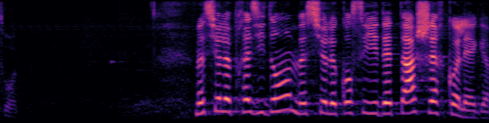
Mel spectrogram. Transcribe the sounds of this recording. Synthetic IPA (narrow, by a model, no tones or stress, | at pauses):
məsjøləpχezid̪ɑ̃məsjøləkɔ̃sejed̪et̪aʃɛʁkɔlɛːɡ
